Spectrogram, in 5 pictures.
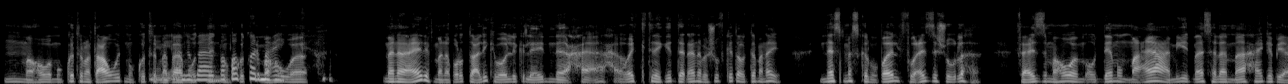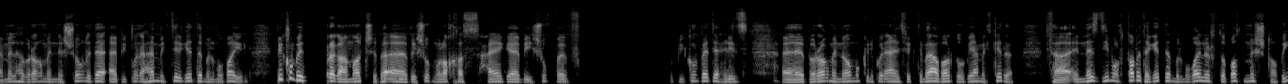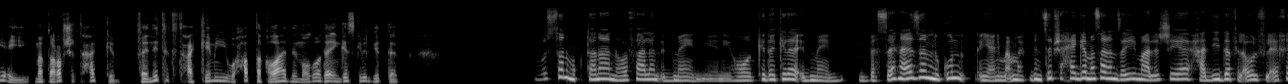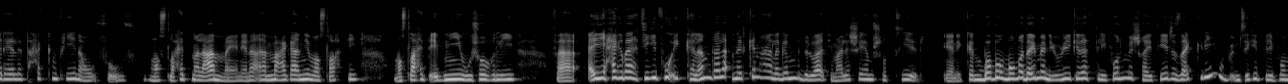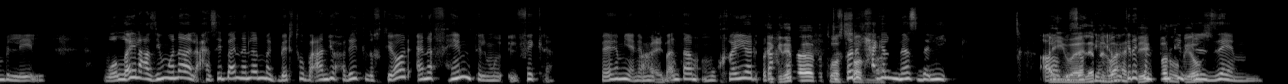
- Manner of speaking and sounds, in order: laugh; other background noise; in English: "ريلز"
- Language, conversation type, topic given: Arabic, podcast, إزاي بتحطوا حدود لاستخدام الموبايل في البيت؟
